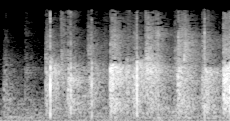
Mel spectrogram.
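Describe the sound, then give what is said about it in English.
Faint applause from a small live audience: scattered handclaps from a few people come in loose, uneven bursts after a quiet start, light and thin rather than a full ovation. “Raise of applause, because it's a podcast. Raise of applause. Okay. Shut it. Go on, go on. Round of applause.”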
